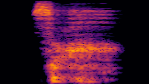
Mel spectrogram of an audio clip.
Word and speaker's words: Sah: Se exhala el aire rápidamente pronunciando el mantra Sah, el cual se pronuncia así. Sah.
